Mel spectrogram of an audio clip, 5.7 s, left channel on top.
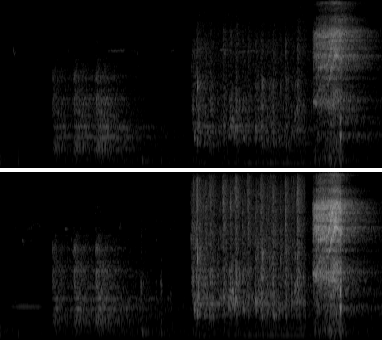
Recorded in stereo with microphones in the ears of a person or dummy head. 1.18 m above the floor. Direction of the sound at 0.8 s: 15° right (ahead or behind).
